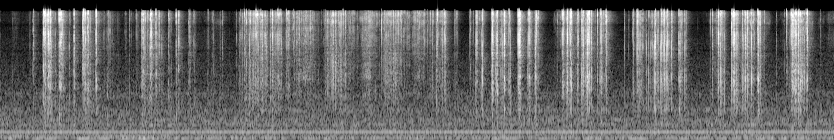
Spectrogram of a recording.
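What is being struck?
Plastic spiked dish drying rack.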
